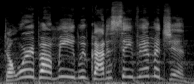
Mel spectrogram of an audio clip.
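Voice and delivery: urgent. Acted. Injured friend urging a rescue.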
